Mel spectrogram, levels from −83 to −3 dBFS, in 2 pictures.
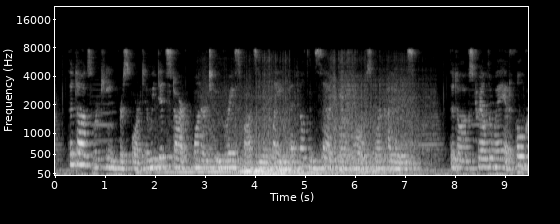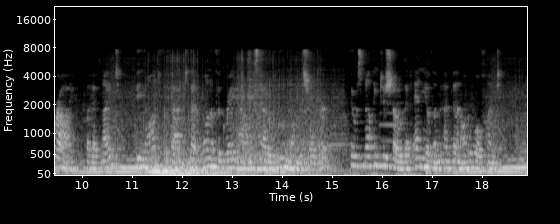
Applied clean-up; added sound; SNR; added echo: none; Squeak; -1 dB; reverberation time 0.6 s.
